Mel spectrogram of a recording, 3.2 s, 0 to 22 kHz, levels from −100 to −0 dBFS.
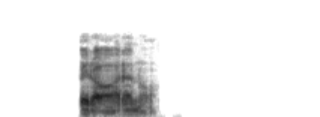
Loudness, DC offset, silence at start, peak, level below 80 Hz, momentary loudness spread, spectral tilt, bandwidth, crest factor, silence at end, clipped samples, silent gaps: -20 LUFS; under 0.1%; 0.8 s; -4 dBFS; -66 dBFS; 15 LU; -4 dB/octave; 7.2 kHz; 22 dB; 1.7 s; under 0.1%; none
